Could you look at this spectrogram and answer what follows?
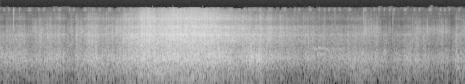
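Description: Strong wind buffeting the microphone as a steady rushing noise, swelling into a loud gust a few seconds in and easing off again.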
